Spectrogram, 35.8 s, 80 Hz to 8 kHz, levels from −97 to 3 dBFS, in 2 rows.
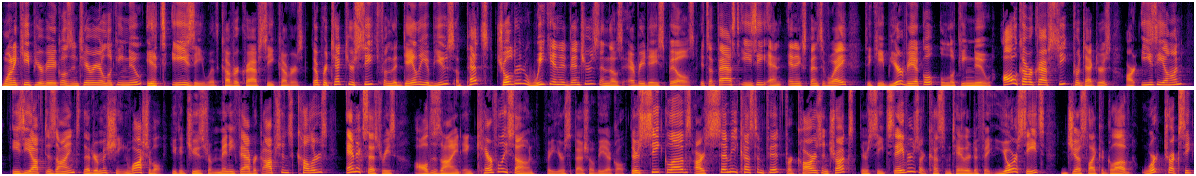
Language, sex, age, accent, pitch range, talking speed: English, male, 50-69, American, 145-220 Hz, 175 wpm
